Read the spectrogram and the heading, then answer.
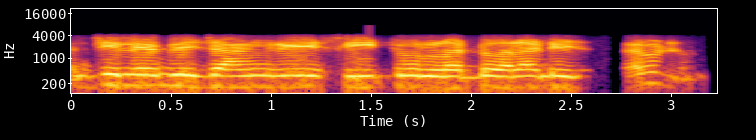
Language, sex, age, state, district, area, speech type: Telugu, male, 30-45, Telangana, Nagarkurnool, urban, conversation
